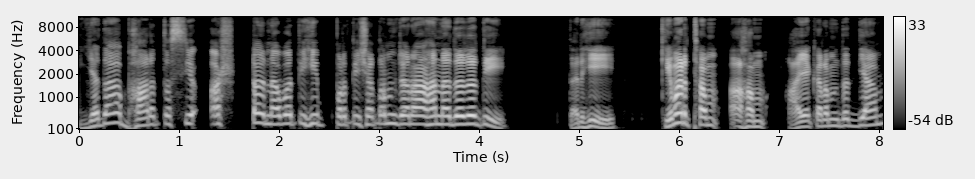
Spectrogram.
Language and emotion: Sanskrit, angry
